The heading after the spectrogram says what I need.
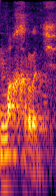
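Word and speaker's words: مخرج: Bahasa Arabnya itu mim, kha, ra, jim. Bacanya makhraj.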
